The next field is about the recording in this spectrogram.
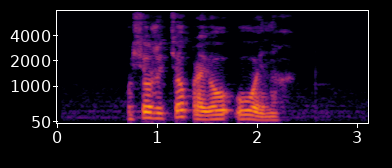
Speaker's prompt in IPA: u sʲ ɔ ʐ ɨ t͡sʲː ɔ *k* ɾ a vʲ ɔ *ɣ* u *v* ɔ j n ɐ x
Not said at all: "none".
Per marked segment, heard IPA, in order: p, w, v

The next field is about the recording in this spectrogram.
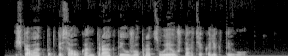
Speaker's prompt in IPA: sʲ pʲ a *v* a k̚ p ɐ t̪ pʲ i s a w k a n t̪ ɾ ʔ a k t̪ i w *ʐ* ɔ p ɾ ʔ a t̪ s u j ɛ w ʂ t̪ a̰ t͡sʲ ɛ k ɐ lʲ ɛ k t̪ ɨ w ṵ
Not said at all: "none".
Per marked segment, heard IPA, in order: v, ʐ

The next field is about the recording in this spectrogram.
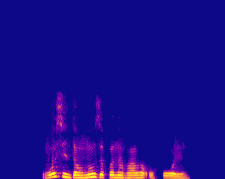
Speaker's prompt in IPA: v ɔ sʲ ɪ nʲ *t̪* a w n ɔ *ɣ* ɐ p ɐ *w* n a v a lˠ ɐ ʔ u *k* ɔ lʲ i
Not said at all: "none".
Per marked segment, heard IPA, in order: d̪, z, none, p

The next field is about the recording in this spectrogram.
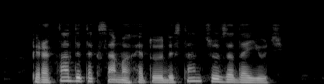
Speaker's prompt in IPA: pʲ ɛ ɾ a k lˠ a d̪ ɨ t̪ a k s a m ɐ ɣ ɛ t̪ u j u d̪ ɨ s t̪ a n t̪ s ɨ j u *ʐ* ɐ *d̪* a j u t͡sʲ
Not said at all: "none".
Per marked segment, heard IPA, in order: z, d̪

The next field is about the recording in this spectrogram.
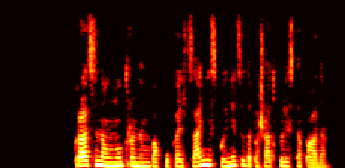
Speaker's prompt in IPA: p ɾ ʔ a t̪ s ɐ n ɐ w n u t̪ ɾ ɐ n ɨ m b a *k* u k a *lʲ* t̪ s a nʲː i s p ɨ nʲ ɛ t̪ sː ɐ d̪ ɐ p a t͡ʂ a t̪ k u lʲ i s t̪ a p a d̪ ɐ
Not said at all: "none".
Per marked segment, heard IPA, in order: k, lʲ

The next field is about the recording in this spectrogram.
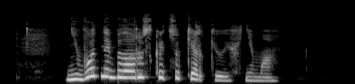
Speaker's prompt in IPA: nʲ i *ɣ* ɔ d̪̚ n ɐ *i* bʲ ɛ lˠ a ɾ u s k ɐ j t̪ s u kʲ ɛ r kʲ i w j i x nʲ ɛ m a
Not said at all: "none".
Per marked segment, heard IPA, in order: v, j

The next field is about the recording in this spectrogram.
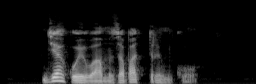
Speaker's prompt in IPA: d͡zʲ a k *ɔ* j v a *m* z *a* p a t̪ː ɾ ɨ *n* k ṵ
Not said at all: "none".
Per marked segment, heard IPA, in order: u, m, ɐ, m

